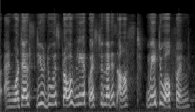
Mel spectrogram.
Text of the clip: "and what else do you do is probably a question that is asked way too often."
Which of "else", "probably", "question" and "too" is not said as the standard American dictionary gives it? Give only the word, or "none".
none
